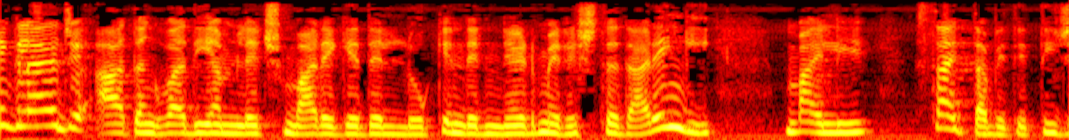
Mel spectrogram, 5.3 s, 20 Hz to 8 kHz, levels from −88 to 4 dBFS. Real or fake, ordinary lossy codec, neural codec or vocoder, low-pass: real; none; none; 7.2 kHz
